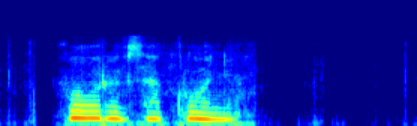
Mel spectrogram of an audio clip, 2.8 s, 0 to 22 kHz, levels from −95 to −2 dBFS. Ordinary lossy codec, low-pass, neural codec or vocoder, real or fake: none; none; codec, 16 kHz, 4.8 kbps, FACodec; fake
